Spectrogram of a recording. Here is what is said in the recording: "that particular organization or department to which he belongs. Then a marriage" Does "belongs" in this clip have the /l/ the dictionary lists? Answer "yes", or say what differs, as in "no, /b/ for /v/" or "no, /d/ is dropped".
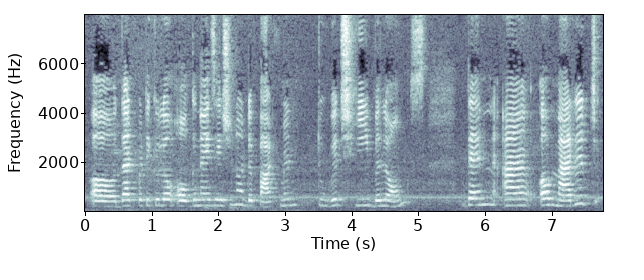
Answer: yes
